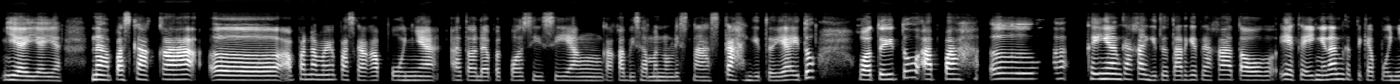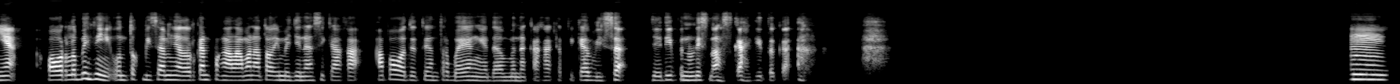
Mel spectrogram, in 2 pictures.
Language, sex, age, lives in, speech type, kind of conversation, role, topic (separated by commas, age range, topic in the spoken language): Indonesian, female, 30-34, Indonesia, conversation, podcast, host, Bagaimana kamu mengubah pengalaman pribadi menjadi sebuah cerita?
